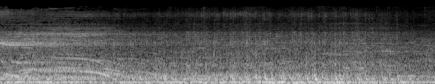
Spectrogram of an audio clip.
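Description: Buffalo Xtreme slot machine sound effect as the free-games feature starts: a dense low rumble throughout, with gliding whooshing tones over the first second or so.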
